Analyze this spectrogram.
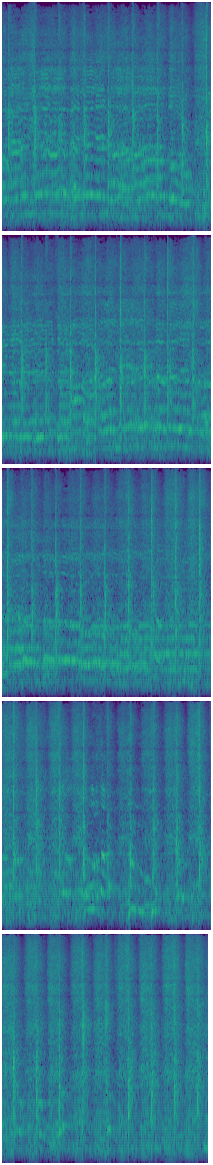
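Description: A group of men chant together in unison.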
